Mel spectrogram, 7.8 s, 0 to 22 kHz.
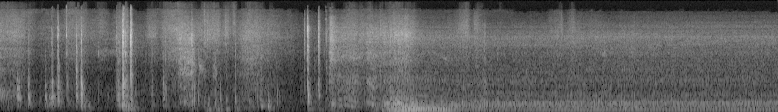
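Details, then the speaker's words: BMW E87 118d with N47 diesel, after replacing the brake vacuum sensor for fault 4AFB: cabin clicks, then it cranks, catches and settles to a steady idle with no 'A' warning chime; normal start. "Oh, silence is golden. Look at that, no more bing bongy a symbol coming up. Perfect."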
